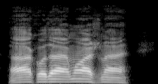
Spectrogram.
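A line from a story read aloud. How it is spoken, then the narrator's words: Sudden rude yell. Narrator (Russian): неожиданно грубо заорала Гребешкова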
